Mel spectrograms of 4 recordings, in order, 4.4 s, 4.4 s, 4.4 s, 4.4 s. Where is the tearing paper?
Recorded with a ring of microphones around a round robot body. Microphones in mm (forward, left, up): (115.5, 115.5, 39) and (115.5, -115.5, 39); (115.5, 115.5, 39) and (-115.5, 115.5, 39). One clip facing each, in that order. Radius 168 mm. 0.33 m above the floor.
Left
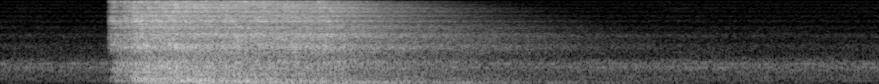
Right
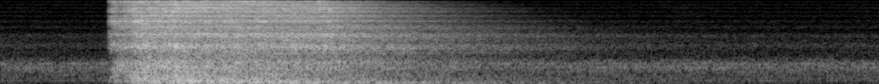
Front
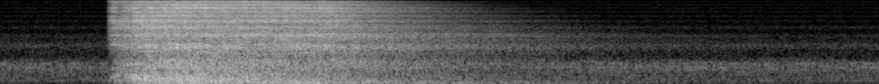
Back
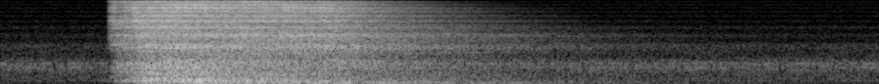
25° right, 2 m.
